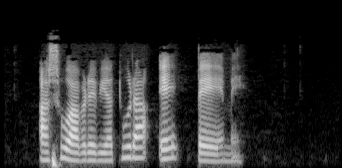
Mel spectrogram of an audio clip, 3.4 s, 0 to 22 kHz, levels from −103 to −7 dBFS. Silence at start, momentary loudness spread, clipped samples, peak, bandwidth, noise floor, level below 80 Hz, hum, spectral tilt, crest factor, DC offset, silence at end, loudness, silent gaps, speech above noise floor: 0.4 s; 9 LU; under 0.1%; -2 dBFS; 9.6 kHz; -83 dBFS; -54 dBFS; none; -3.5 dB/octave; 24 dB; under 0.1%; 1 s; -23 LUFS; none; 59 dB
